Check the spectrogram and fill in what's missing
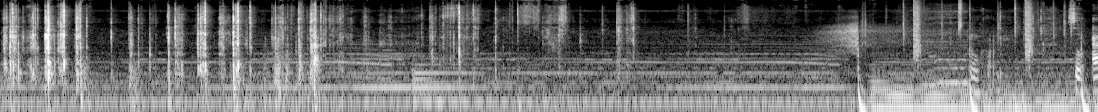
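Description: Scissors cutting out a laminated paper doll, a quick series of sharp close snips and clicks, then slower crinkling and rustling of the plastic sheet.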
